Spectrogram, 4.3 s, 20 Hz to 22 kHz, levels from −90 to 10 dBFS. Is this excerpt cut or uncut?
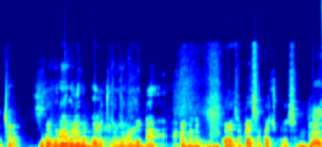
cut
